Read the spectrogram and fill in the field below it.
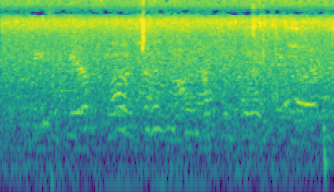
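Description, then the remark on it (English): Heavy rain pours down in a dense, unbroken, loud hiss that fills the whole scene, with faint murmuring voices half-buried beneath the downpour. “Are you getting worse? The rain?”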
